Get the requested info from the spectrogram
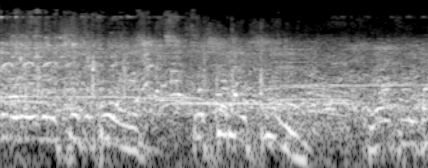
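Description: Stadium crowd: many voices talking and calling out at once at a steady level, the crowd reacting to a made field goal.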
